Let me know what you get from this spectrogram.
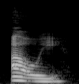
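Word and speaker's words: あおい: We'll talk more about that later, but yeah, aoi. Kind of like I have an aoi. But in this case, make sure you're pronouncing every letter.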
